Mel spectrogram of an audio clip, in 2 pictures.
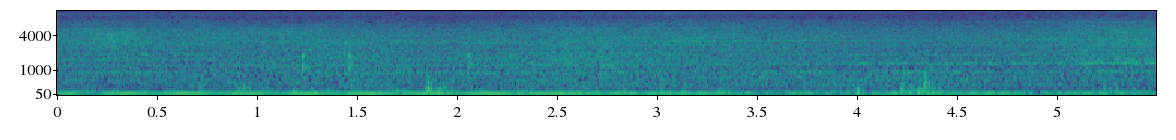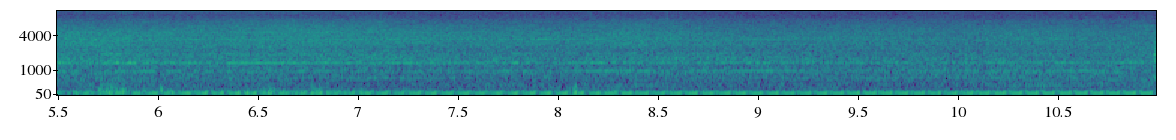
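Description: Union Pacific diesel freight locomotives running, a loud steady low rumble, with a few short clanks from the train on the rails about two and four seconds in. A faint steady whine joins partway through.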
